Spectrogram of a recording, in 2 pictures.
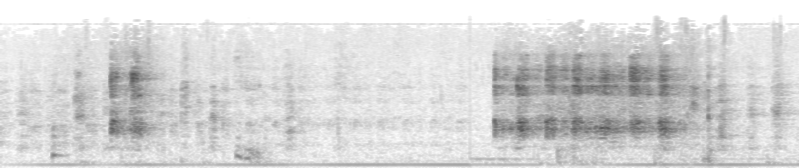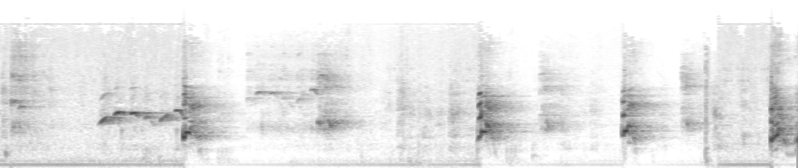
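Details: Golden Retriever kept as a household pet, squabbling with the family hamster in a scene that gets out of hand: scattered yips and rough barks, one long noisy bark, then a run of short barks and whines with quiet pauses between.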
